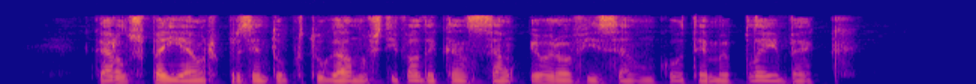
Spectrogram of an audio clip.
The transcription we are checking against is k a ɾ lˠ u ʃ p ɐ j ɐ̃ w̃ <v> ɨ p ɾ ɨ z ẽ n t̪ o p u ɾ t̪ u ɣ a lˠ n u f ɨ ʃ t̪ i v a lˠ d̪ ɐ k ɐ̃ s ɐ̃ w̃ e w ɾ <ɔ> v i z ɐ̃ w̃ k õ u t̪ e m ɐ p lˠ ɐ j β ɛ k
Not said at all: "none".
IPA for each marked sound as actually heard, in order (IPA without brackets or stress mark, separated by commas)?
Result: ʁ, ɔ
